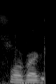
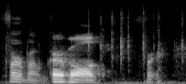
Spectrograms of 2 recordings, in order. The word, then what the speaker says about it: Furbolg: So with Furbolg, it's fur, like the stuff on an animal, and then bulg. B-O-L-G. Bulg.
